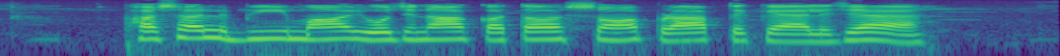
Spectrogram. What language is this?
Maithili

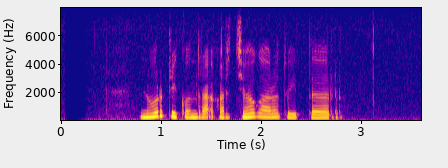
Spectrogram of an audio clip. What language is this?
Javanese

